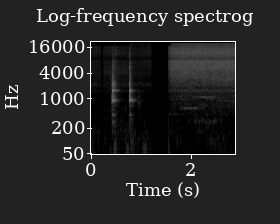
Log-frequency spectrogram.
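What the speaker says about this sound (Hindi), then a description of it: "इसमें हम प्याज डाल रहे हैं। तो हल्का सा फ्राई करना है" Onions sizzling in a spoonful of oil in a frying pan, softening over heat: a couple of brief stirring clatters, a short silence, then a steady, bright, close frying hiss.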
